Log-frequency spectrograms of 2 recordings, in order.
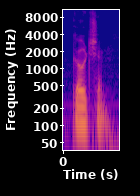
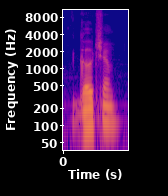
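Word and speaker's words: Joachim: cofler I think it's gim gim pronounce it with a G not a j even though it's spelled with a j j o a c h- i m in Italy anyway joim go him our friend in Italy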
